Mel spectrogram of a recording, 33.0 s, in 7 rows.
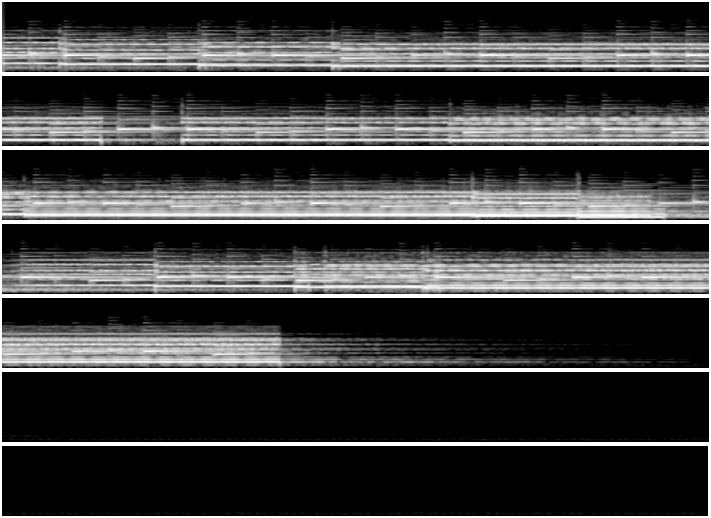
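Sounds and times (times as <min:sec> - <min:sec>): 
synths and keys: 0:00.0 - 0:21.7.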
